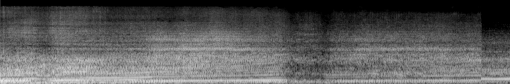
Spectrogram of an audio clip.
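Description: Rally car engine at full throttle as the car passes close by, pitch rising through the gear, then a sudden lift about three seconds in before it pulls away again. Near the end the sound cuts abruptly to another rally car's engine.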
